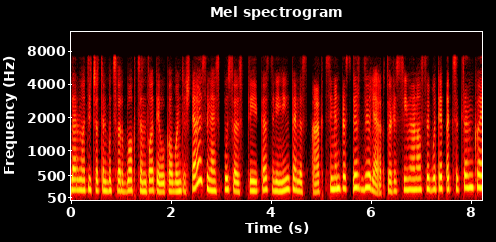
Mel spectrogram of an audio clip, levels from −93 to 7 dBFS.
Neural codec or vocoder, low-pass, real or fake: codec, 16 kHz, 0.5 kbps, FreqCodec, larger model; 7.2 kHz; fake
